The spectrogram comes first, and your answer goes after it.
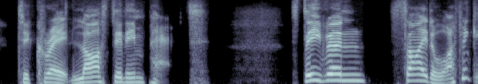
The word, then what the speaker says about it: Seidel: It's Seidel, kind of like, I'm sighing, but you know what?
